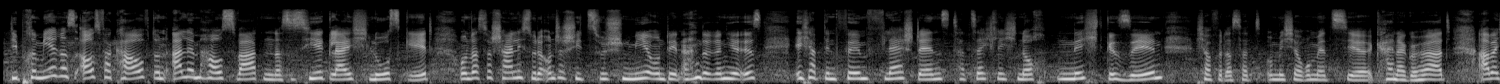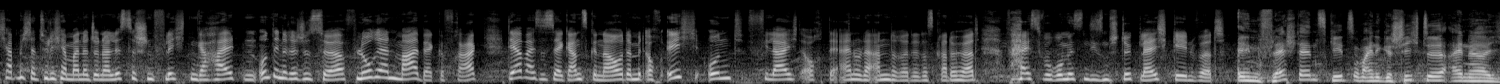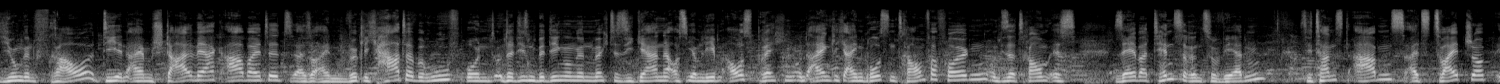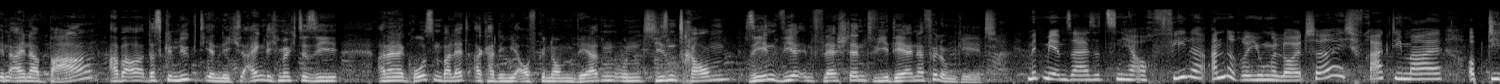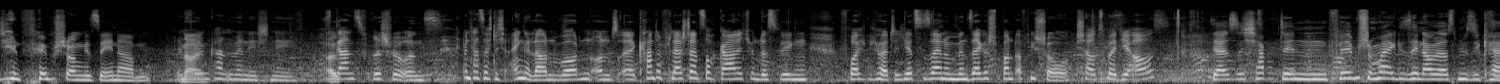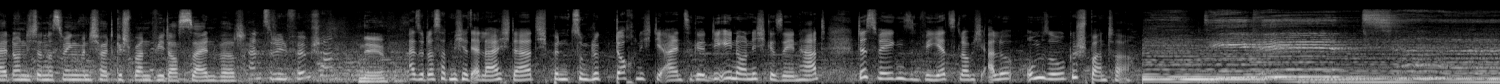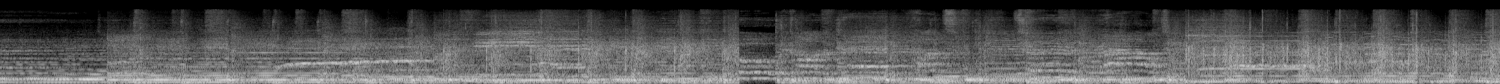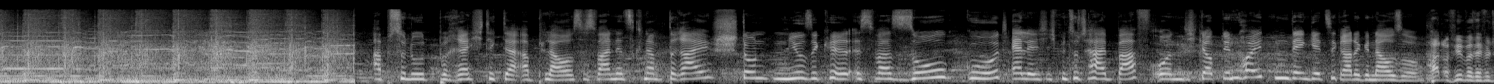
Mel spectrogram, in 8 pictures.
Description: reportage-premiere-flashdance.mp3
